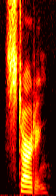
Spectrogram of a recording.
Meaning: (verb) present participle and gerund of start; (noun) The act of something that starts
- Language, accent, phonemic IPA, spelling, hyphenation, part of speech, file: English, US, /ˈstɑɹtɪŋ/, starting, start‧ing, verb / noun, En-us-starting.ogg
